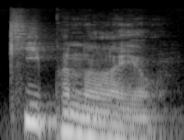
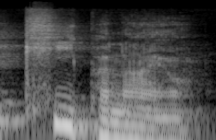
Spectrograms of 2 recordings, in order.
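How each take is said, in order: First: The words run together like one word. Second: The same.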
